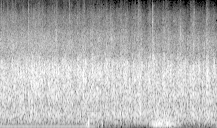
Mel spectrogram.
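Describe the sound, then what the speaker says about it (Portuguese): Church congregation applauding during a sermon, a steady, fairly faint wash of many hands clapping heard from a distance in a large room. "Você pode aplaudir forte esse nome poderoso."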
